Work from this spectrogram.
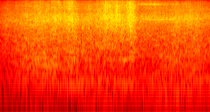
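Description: Race cars roar around Timberline Speedway in a loud, continuous engine drone, with a slight swell as the pack passes close by.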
